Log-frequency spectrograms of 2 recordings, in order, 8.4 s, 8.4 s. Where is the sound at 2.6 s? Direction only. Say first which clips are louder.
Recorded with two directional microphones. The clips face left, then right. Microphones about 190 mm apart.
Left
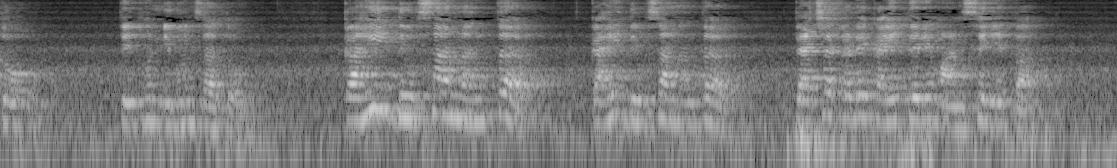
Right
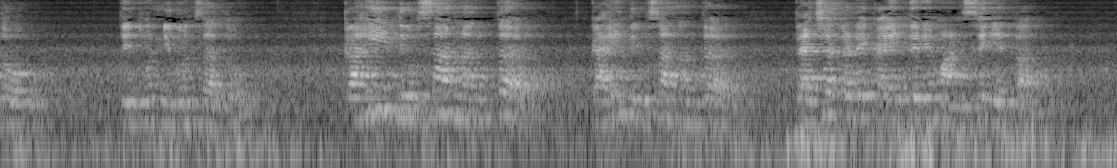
Left 5 dB; 50° left (ahead or behind).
